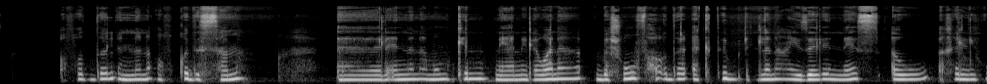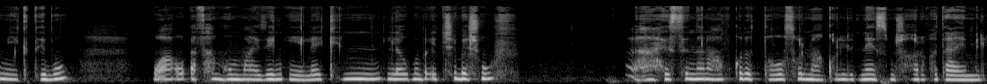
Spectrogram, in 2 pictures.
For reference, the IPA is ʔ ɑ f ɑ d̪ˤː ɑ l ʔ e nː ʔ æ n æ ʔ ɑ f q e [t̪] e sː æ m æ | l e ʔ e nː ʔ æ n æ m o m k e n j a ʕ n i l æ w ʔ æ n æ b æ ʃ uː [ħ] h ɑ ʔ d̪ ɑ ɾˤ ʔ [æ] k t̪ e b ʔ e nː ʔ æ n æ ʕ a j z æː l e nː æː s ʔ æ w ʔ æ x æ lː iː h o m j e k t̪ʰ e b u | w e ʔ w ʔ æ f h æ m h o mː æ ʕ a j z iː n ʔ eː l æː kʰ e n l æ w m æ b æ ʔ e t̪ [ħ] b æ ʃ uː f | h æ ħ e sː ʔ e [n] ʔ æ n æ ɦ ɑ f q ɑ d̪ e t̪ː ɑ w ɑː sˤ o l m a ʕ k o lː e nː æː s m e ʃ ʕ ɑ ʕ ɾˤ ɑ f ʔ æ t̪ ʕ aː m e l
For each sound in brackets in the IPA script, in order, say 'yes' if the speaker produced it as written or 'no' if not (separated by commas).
no, no, yes, no, no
